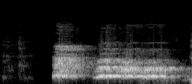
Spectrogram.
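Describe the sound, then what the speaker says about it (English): A pet dog at home gives one loud, close bark and then a longer sustained bark or howl right after it. Faint background sound comes before the barks, and no one talks. "My dog is barking."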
